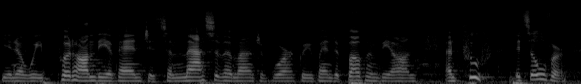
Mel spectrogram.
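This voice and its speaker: A woman with a very deep, low pitch talks at a fairly quick pace, her intonation fairly even. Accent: slight Irish. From Ireland, rural. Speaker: sports event organizer. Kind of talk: interview. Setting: podcast.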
